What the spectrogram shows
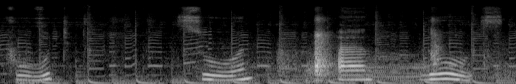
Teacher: The nearest cardinal vowel to this is number 8, u. But BBC u is much less back. But BBC u or long vowels is much less back and less close, while the lips are only moderately rounded.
